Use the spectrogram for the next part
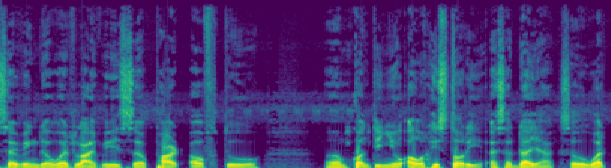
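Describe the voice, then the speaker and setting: A man from Borneo with an Indonesian accent, giving earnest, halting interview answers in non-native English. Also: on the low side, a little mellow, dry recording, far from the mic. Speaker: conservation group leader being interviewed.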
